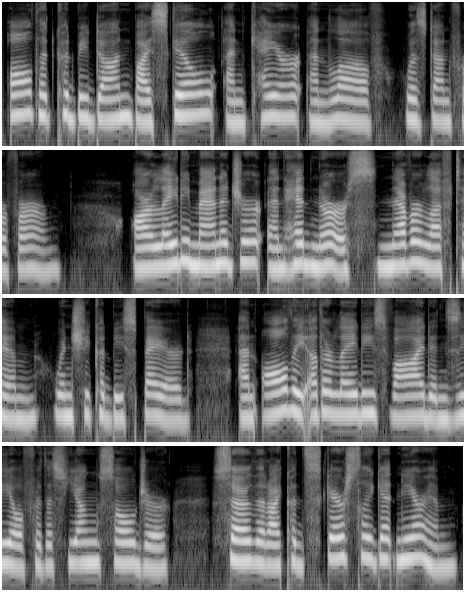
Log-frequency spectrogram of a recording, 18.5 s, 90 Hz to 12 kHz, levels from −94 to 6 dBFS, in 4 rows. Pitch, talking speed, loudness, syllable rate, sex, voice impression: 225 Hz, 160 wpm, -17 LUFS, 3.7 syllables/s, female, feminine, adult-like, soft, slightly clear, slightly halting, calm, friendly, reassuring, slightly elegant, lively, kind, modest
